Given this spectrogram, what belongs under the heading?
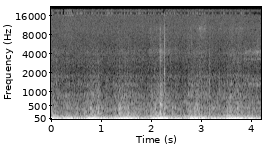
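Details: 2011 Fiat 500 1.2 Lounge Copart salvage car, idling with diagnostic tool connected: deep low rumble rising and falling unevenly about every second; lumpy rough idle like a misfire, cause not found.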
